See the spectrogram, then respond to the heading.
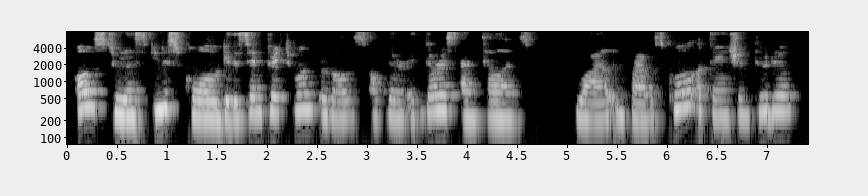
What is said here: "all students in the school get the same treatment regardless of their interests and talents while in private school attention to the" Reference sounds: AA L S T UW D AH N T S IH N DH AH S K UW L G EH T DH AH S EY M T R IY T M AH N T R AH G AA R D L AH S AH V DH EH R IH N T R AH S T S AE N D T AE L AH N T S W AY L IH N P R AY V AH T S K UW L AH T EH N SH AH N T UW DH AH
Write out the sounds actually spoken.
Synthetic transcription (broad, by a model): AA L S T UW D AH N T S IH N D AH S K UW L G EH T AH S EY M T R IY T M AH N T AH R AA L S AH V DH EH R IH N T AH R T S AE N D T AE L AH N T S W AY L IH N P R AY V AH T S K UW L AH T EH N SH AH N T UW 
